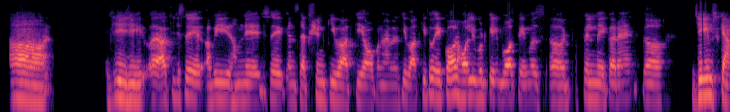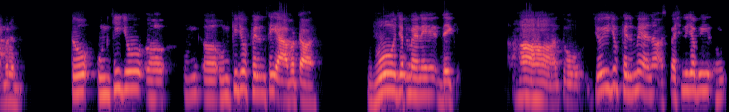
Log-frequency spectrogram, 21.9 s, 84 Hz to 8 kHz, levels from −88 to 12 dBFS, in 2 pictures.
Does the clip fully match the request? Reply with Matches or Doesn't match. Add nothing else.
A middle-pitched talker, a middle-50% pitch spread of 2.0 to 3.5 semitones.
Doesn't match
